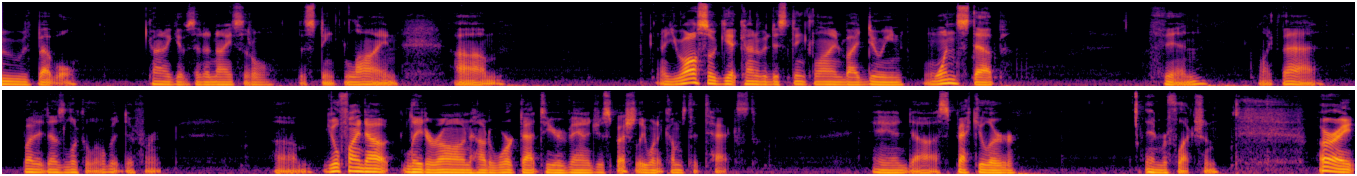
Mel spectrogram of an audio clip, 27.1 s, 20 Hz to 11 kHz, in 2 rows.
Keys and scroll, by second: 6.5 Tab, 26.3 alt+2.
